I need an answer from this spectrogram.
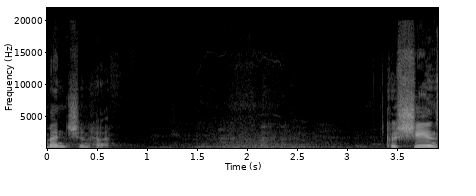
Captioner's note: laughter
